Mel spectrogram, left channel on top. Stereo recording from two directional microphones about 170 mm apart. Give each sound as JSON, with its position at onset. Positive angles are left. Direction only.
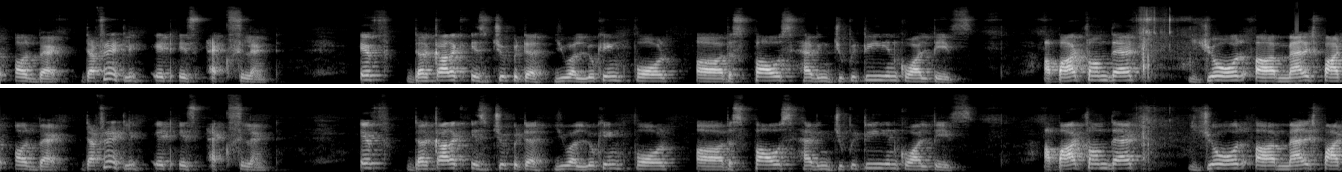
{"t": 0.1, "sound": "speech", "side_deg": 15}
{"t": 3.6, "sound": "speech", "side_deg": 20}
{"t": 12.2, "sound": "speech", "side_deg": 5}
